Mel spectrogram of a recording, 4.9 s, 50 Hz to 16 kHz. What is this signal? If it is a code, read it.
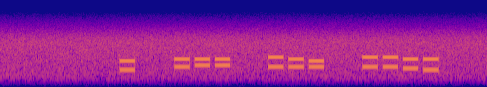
DTMF, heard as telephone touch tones, dialled by machine, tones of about 150 ms, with phone line noise. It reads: 1 800 987 9952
